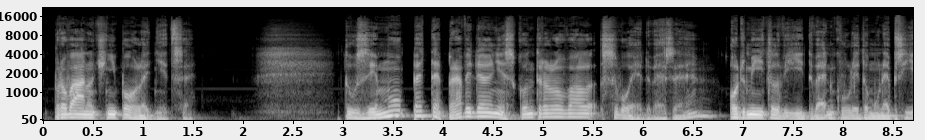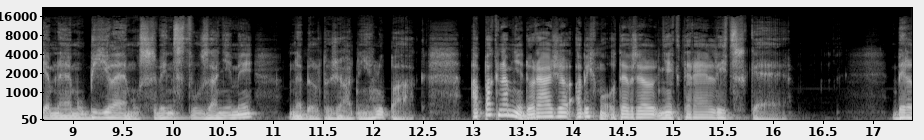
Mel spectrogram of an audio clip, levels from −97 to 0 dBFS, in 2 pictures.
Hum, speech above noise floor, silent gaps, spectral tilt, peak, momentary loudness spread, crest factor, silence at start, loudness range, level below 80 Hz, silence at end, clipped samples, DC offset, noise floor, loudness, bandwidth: none; 43 dB; none; -6.5 dB/octave; -6 dBFS; 14 LU; 16 dB; 0.15 s; 4 LU; -32 dBFS; 0 s; under 0.1%; under 0.1%; -64 dBFS; -22 LUFS; 15 kHz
